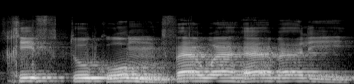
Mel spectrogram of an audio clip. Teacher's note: ഖാ ഇസ്തിഅലാഇൻ്റെ തഫ്ഖീം ചെയ്യേണ്ട അക്ഷരമാണെങ്കിലും കസ്റ ആയതുകൊണ്ട് ഏറ്റവും കുറഞ്ഞ തഫ്ഖീമാണ്.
